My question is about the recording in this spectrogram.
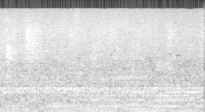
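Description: A shower running steadily: an even hiss of spraying water, with a faint low drone beneath.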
